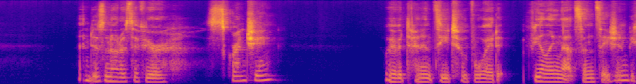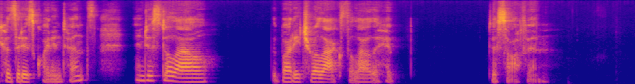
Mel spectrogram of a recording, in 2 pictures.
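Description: A woman speaks calmly and slowly, close to a microphone.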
